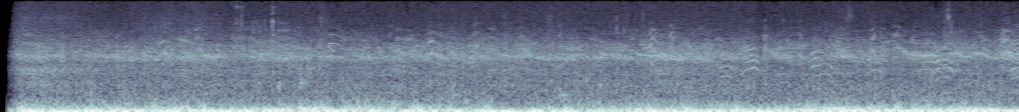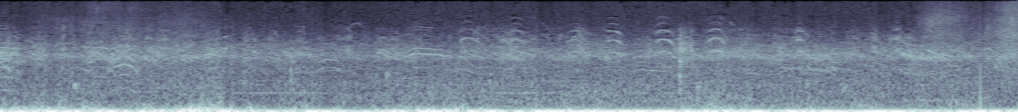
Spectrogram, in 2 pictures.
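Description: Wind rumbling steadily on the microphone, with many short bird calls scattered through it.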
